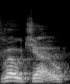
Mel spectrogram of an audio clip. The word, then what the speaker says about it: rojo: it's Rosie it's basically it's Rojo but H in Spanish it's pronounced like a rougher this waiter was Italian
